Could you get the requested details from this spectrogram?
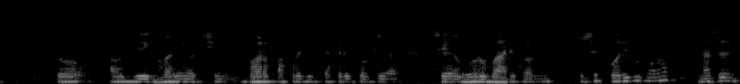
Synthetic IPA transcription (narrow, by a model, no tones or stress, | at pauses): t̪ɔ | awd͡ʒeɡʱɔɾeɔt͡ʃʰiɡʱɔɾɔpakɔɾɔd͡ʒit͡ʃakɾikɔɾut̪ʰilaseɡʱoɾubaɾikɔ̰ɾɔnit̪ɔsekɔɾibɔkɔɽ̃ɔnase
